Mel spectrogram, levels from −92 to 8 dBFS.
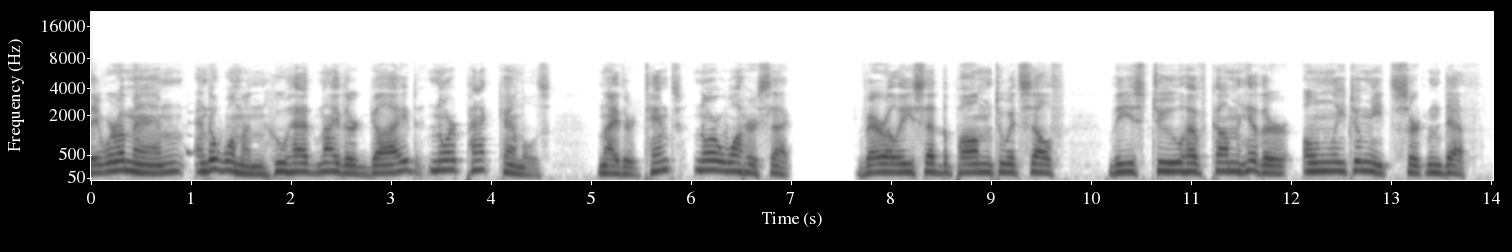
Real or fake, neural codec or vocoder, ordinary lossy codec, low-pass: real; none; Opus, 64 kbps; 7.2 kHz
